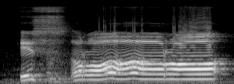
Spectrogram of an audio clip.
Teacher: اسرارا یہاں پر بھی دونوں را کو موٹا پڑھیں گے۔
